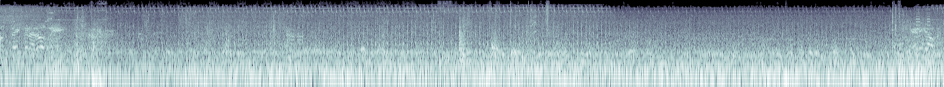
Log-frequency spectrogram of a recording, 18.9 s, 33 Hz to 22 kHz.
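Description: B-Quad support helicopter in Metal Gear Solid 5: The Phantom Pain arriving at a landing zone, its dense, loud rotor roar steady throughout, with scattered bangs and radio voices over it.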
